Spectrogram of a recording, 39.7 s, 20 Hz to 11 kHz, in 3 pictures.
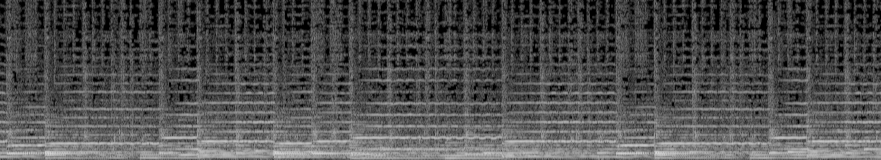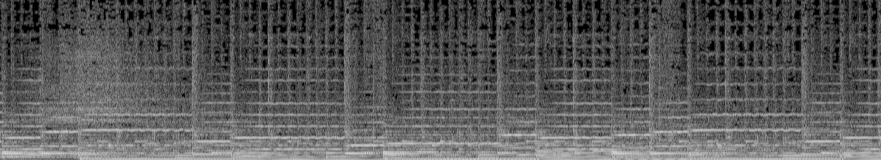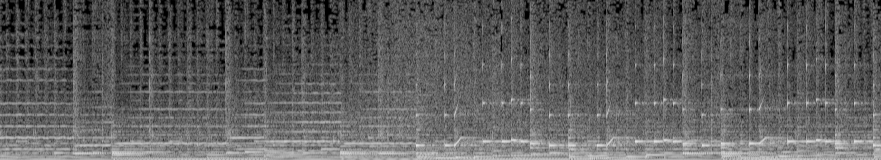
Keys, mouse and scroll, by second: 1.3 Tab, 1.8-3.0 middle drag, 3.0 KP_1, 5.0 shift+middle click, 5.5 scroll up 2, 6.0 scroll up 1, 6.1-7.8 shift+middle drag, 7.8 shift+d, 8.6 click, 9.8 r, 14.7 click, 16.6 r, 18.5-19.7 middle drag, 19.7 click, 21.2 s, 22.8 shift+d, 23.6 click, 29.0 Tab, 29.6 click, 30.5 KP_7, 31.9 click, 32.8 click, 34.0-36.8 drag, 36.8 shift+d, 38.2-38.5 drag.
